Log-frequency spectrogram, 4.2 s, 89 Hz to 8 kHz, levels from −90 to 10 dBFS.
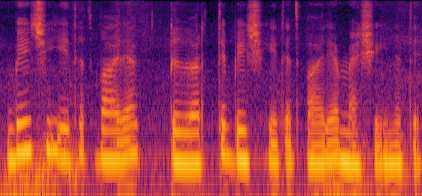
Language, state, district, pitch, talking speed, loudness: Kashmiri, Punjab, Kapurthala, 190 Hz, 155 wpm, -14 LUFS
